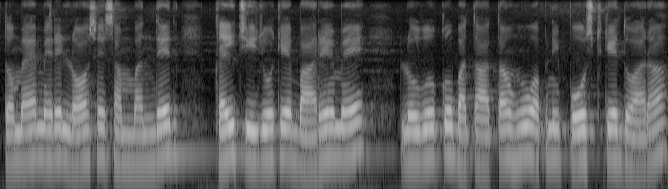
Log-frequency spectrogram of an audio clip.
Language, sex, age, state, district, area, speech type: Hindi, male, 30-45, Madhya Pradesh, Jabalpur, urban, spontaneous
